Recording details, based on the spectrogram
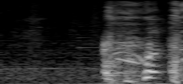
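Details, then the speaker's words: Adult gamer with a cough attributed to years of bad eating habits (not COVID), now less painful and less frequent after taking medicine, gives a brief quick double-burst cough after a moment of quiet; cough. "like as you can hear I can I still cough but it isn't as painful and it isn't as frequent"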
